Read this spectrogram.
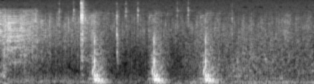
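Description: A building collapses with a crash.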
